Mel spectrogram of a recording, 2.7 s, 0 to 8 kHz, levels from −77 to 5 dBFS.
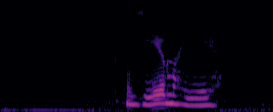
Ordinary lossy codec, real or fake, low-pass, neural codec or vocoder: none; fake; none; codec, 16 kHz, 4 kbps, X-Codec, HuBERT features, trained on general audio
